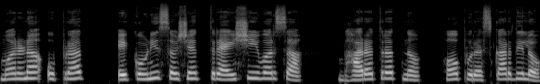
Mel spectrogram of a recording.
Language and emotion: Goan Konkani, neutral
